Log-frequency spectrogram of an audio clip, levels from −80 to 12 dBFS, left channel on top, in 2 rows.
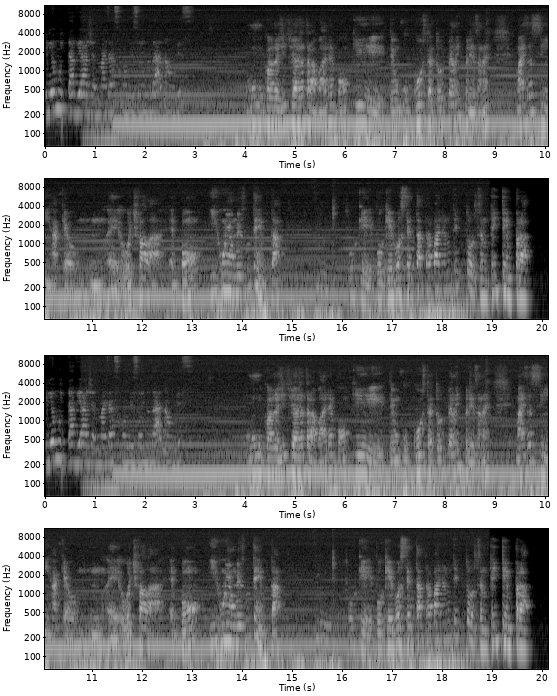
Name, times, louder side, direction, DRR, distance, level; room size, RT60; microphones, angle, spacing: voice 1, 0.0-2.9 15.4-15.9, right 1 dB, 15° right, 0.8 m, -32 dB
sound 1, 0.7-18.9, right 2 dB, 90° right, 0.8 m, -38 dB
sound 2, 1.3-17.5, equal, 50° left, 0.5 m, -29 dB
sound 3, 3.1-12.0 12.4-18.6, equal, 20° left, 0.9 m, -23 dB
voice 2, 3.9-14.8 16.1-19.7, equal, 55° right, 1.2 m, -25 dB
2.9 x 2.4 x 2.5 m
head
